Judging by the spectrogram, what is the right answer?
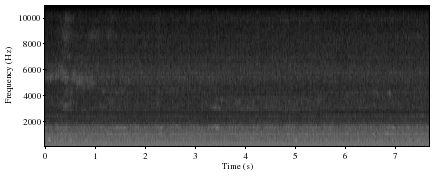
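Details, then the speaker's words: King Canada 1500 W generator, Chinese engine, running a hair dryer between medium and high: steady fast drone with even buzz, no hunting; running too fast at 76 Hz, governor spring tension set too high. "it's a little high 76 htz see if I can turn it down a little"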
